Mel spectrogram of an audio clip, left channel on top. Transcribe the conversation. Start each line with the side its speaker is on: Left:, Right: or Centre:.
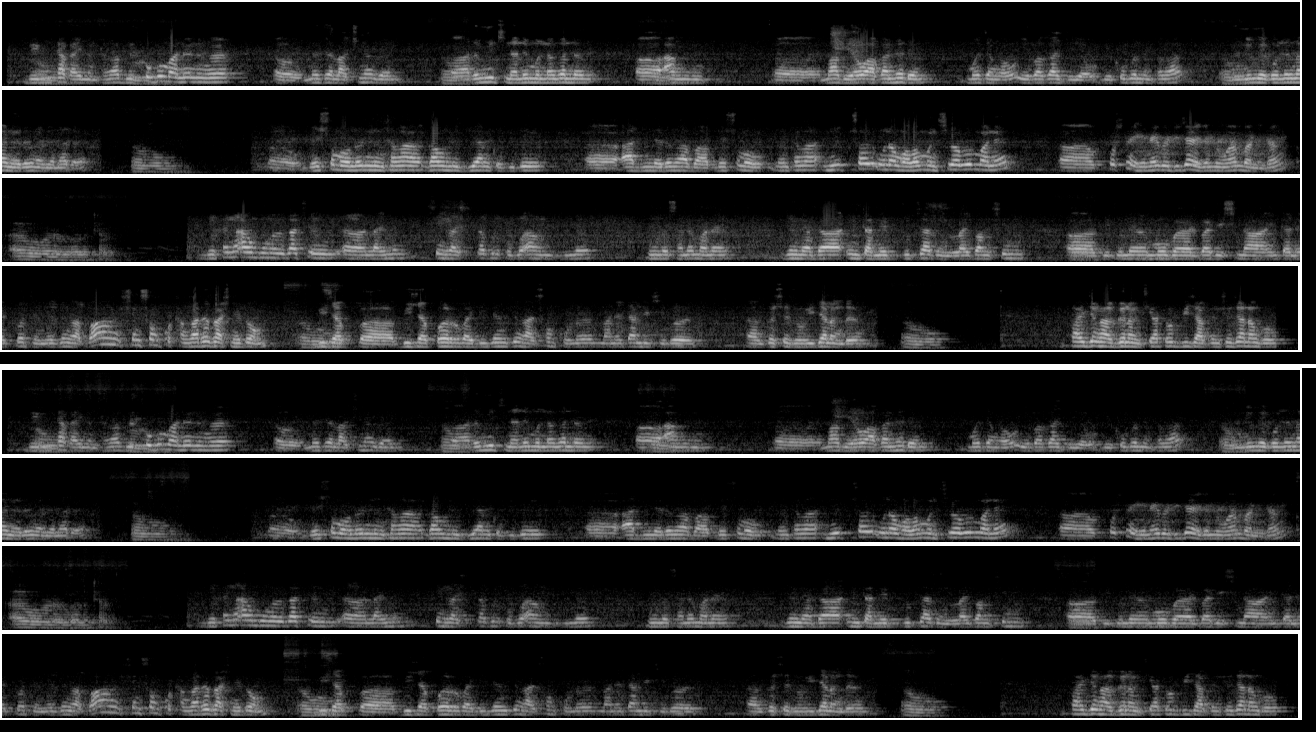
Left: बेनि
Right: औ
Left: थाखाय नोंथाङा बेखौबो
Right: नंगौ
Left: मानो नोङो औ नोजोर लाखिनांगोन
Right: औ
Left: आरो मिथिनानै मोन <unintelligible> ओ
Right: औ
Left: आं ओ माबेयाव आगान होदों मोजाङाव एबा गाज्रियाव बे खौबो नोंथाङा
Right: औ
Left: नोंनि मेगनजों नायनो रोंनांगोन आरो।
Right: औ
Left: औ बे समावनो नोंथाङा गावनि गियानखौ जुदि ओ आरजिनो रोङाबा बे समाव नोंथाङा निस्सय उनाव माबा मोनसेबाबो माने आ फस्थायहैनाय बाय दि जाहैगोन नङा होमबा नों
Right: औ औ नंगौ नोंथां।
Left: बेखायनो आं बुङो गा सै ओ लाइमोन सेंग्रा सिख्लाफोरखौबो आं बिदिनो बुंनो सानो माने जोंना दा इन्टारनेट जुग जादों नालाय बांसिन ओ
Right: औ
Left: बिदिनो म बाइल बायदिसिना इन्टारनेटफोरजोंनो जोंहा बांसिन समखौ थांगारहोगा सिनो दं
Right: औ औ
Left: बिजाब ओ बिजाब फोर बाय दिनो जोंहा समखौनो माने दान्दिसेबो ओ गोसो जयै जालांदों।
Right: औ
Left: ओमफ्राय जोंहा गोनांथियाथ' बिजाबजोंसो जानांगौ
